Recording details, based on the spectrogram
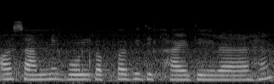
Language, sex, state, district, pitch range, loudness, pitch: Hindi, female, Bihar, Sitamarhi, 215-240 Hz, -27 LUFS, 230 Hz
